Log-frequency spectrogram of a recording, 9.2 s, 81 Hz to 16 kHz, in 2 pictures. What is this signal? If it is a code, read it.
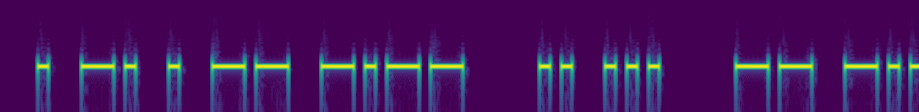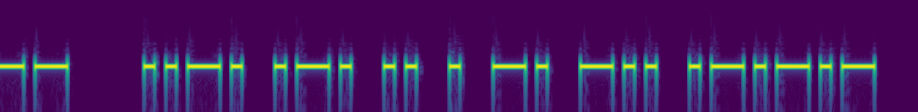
Morse code, heard as a keyed tone, about 21 wpm, 700 Hz. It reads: ENEMY IS MY FRIEND.
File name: practice / 22wpm / Sentences with 8-Word Phrases - 22wpm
